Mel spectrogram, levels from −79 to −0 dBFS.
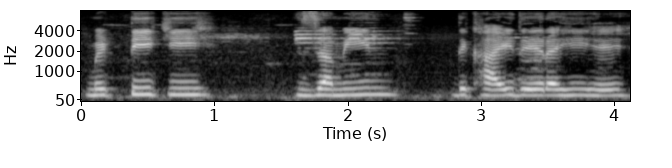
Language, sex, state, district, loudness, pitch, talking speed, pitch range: Hindi, female, Madhya Pradesh, Bhopal, -15 LUFS, 205 Hz, 100 wpm, 195-215 Hz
